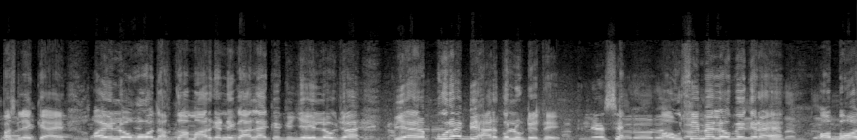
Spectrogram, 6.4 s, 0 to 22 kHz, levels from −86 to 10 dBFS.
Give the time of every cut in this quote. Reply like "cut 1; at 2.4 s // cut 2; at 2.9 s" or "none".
cut 1; at 4.6 s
